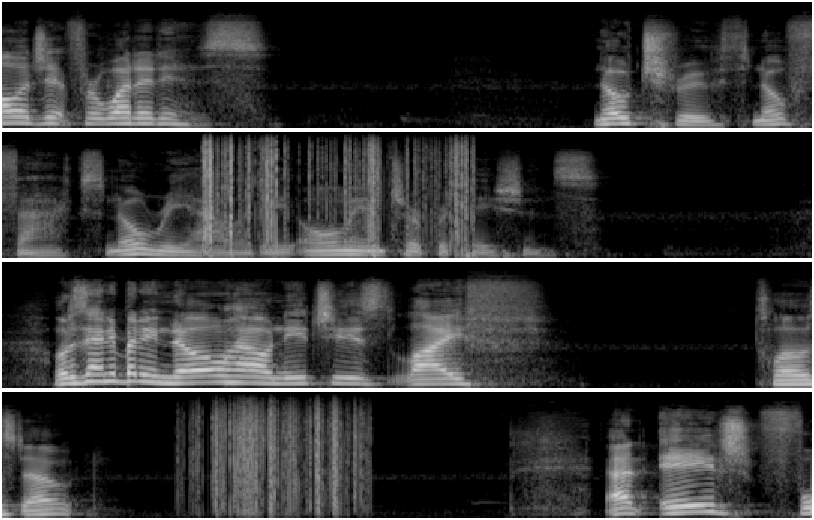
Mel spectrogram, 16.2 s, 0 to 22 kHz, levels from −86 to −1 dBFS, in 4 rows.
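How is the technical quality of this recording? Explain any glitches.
The recording has two bursts of cable scratch noise. Cable scratch noise occurs from 5.05 to 6.44 s, just after "truth no facts no", and again from 13.01 to 14.01 s, after "closed out". The likely cause is a worn cable or connector being moved. Its contact resistance jumps rapidly and injects dense, ragged noise into the signal. The first burst sits only about 5 dB below the speech and scrapes harshly over it. The second, about 10 dB down, is a quieter rustle.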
